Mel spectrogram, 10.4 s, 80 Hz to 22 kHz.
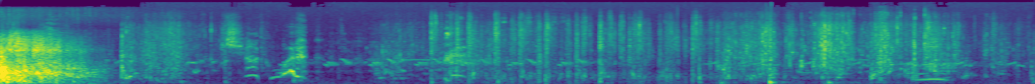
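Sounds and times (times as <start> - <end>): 
rifle shot: 0.0 - 1.1.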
